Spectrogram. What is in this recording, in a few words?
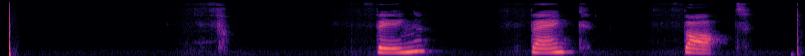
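th unvoiced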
